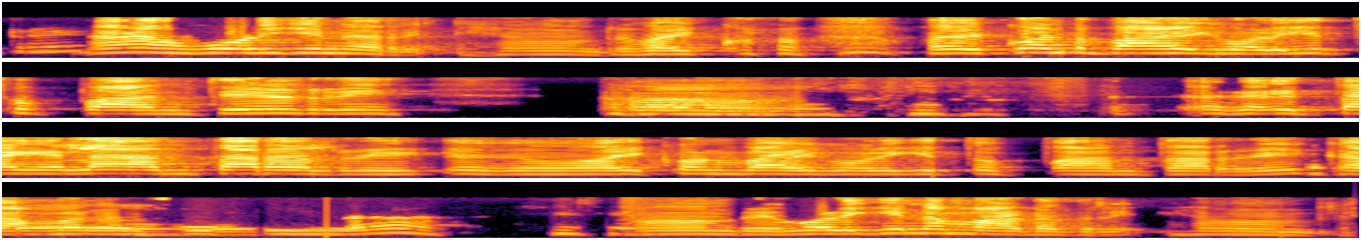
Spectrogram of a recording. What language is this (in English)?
Kannada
